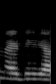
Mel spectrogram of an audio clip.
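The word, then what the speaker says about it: Cnidaria: फिर नाइजरिया ठीक है यह स्पेलिंग सी से शुरू होती है लेकिन इसका सी साइलेंट होता है इसलिए इसको क्या कहा जाता है नारिया कहा जाता ठीक इनके कैरेक्टर क्या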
